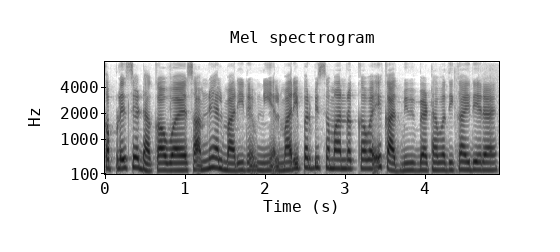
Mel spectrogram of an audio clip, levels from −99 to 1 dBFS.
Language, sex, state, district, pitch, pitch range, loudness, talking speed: Hindi, female, Uttar Pradesh, Budaun, 195 Hz, 190-235 Hz, -16 LUFS, 305 wpm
